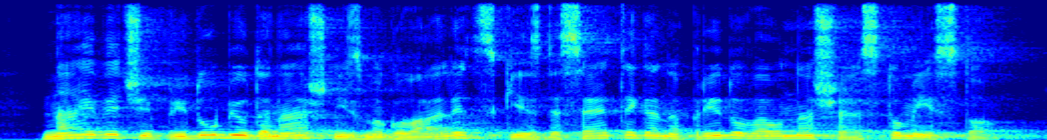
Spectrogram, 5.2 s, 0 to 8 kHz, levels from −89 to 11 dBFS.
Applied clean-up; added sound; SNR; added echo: none; none; none; none.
